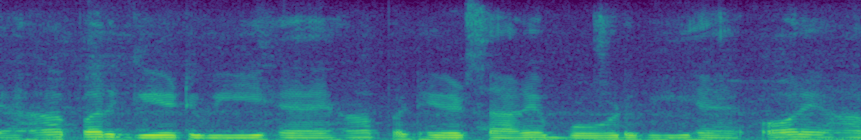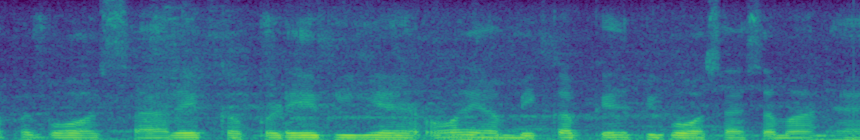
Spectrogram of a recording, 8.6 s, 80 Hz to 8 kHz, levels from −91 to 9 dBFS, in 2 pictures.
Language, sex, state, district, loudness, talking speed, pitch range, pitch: Hindi, male, Jharkhand, Garhwa, -16 LUFS, 200 wpm, 120-125 Hz, 125 Hz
